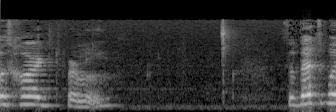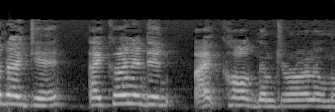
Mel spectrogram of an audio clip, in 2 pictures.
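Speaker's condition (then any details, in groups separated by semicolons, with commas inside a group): Cerebral palsy; from birth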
